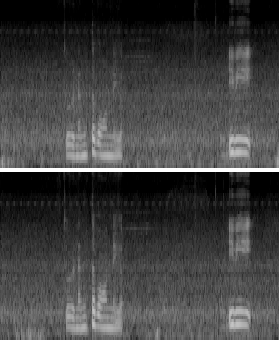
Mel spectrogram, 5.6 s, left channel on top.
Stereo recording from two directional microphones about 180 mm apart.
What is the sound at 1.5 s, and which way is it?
Speech, 30° right (ahead or behind).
